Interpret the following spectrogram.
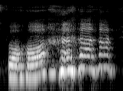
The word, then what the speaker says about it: Forró: Forró. Forró, this is one of the words that you pronounce it with like an H.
